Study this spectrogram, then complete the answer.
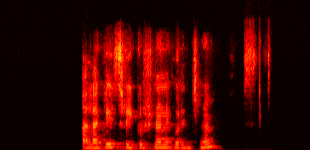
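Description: A woman reads aloud through an online call.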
